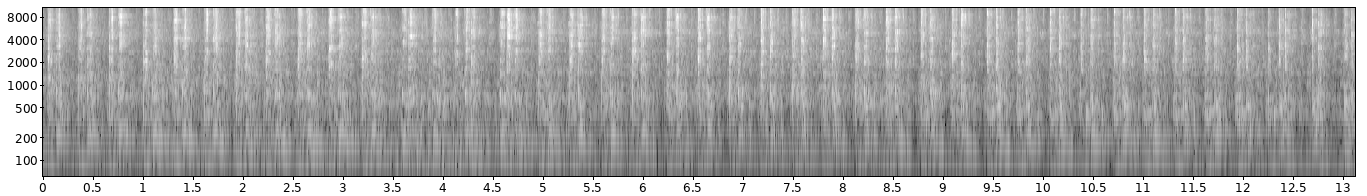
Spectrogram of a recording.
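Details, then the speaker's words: 2000-registered special-construction custom Harley with factory EVO motor (not S&S or RevTech), trick cam, 5-speed, fired up on a borrowed battery; loping, even V-twin beat of about three pops a second holds steady after start-up, no knocking: healthy normal idle. "EVO motor in it, factory Harley motor. It's not a SNS motor or RevTech motor. It's a real Harley motor. It's got some kind of trick cam on it."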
